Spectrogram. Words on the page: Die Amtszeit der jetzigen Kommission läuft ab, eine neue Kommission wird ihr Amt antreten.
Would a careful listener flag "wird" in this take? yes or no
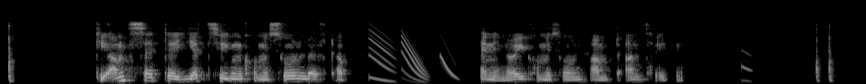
yes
